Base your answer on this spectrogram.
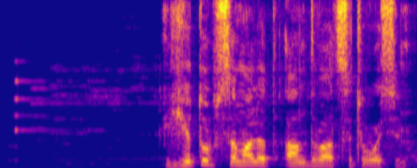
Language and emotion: Russian, neutral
